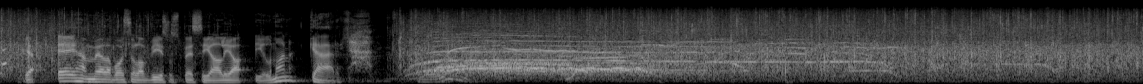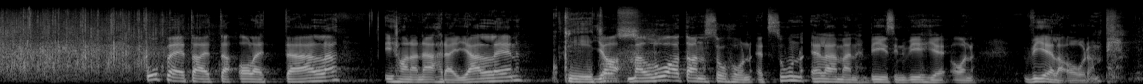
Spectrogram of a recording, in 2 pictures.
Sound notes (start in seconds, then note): 4.6 applause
